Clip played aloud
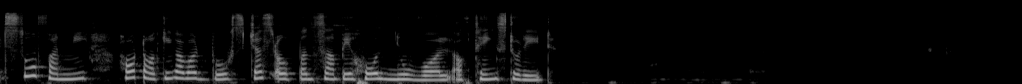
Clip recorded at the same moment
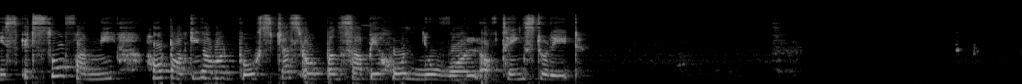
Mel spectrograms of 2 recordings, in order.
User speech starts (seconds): none

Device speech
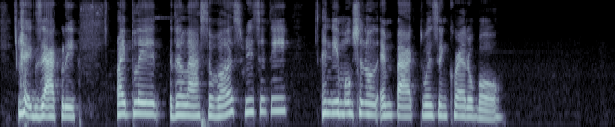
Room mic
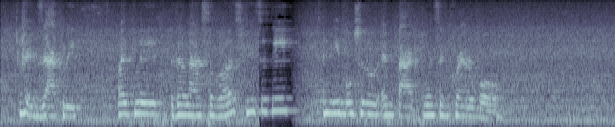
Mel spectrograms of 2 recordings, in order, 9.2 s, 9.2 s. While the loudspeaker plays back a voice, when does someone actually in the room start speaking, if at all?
none

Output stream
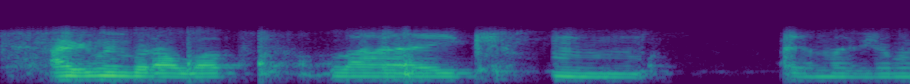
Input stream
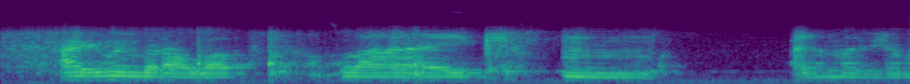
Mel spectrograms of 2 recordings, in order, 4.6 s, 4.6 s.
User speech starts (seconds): none

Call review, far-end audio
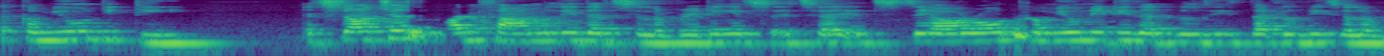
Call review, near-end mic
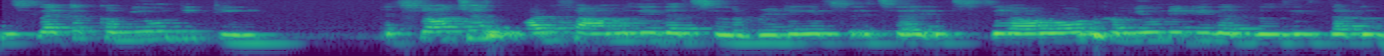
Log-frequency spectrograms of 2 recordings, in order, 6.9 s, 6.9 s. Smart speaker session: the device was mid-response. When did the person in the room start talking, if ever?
none

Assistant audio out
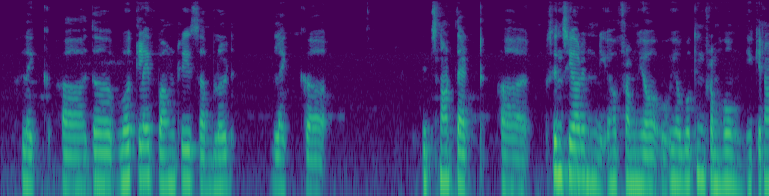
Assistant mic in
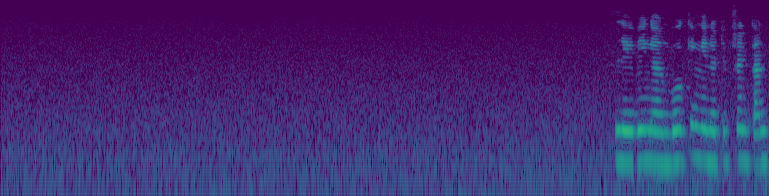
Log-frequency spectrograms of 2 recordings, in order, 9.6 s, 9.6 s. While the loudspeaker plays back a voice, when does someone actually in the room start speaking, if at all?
7.7 s

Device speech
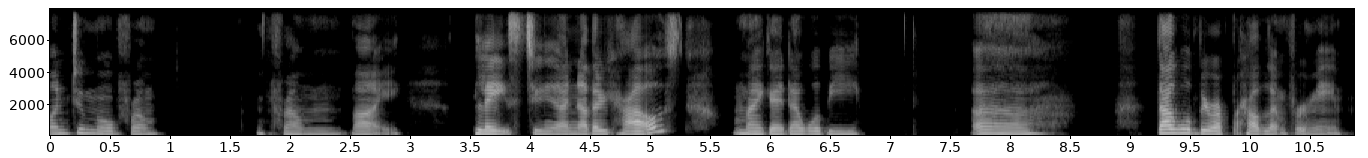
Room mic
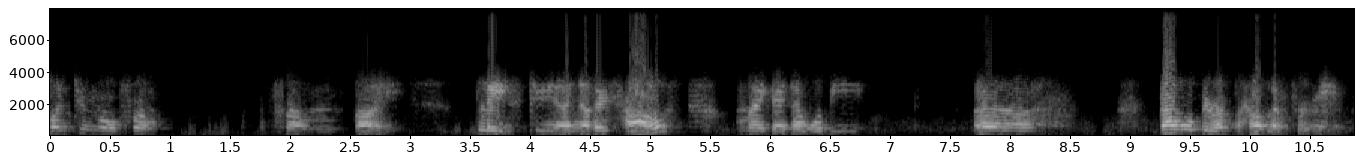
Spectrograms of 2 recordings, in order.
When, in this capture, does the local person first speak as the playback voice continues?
none

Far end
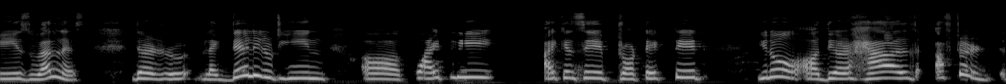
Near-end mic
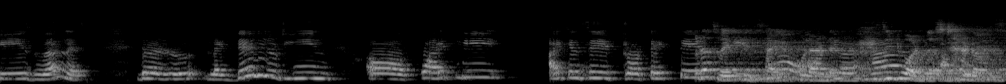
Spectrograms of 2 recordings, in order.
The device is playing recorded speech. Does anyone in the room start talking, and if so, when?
6.9 s

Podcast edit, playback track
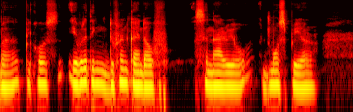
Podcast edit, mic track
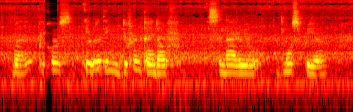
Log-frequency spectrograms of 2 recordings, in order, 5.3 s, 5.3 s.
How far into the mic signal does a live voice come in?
none

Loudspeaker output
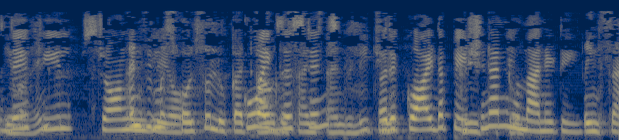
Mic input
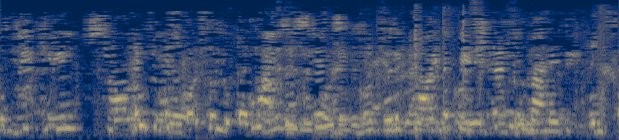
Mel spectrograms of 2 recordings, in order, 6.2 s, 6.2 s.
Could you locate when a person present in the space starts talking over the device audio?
2.6 s

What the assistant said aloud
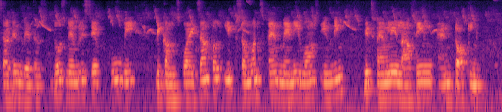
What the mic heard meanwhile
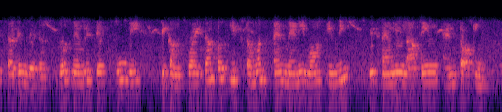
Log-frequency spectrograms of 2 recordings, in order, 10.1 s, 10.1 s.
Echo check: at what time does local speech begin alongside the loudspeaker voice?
none

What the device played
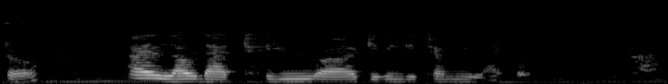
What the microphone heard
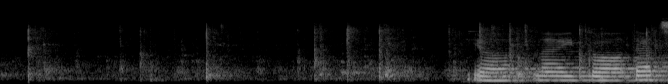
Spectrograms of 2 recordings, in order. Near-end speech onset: 4.7 s

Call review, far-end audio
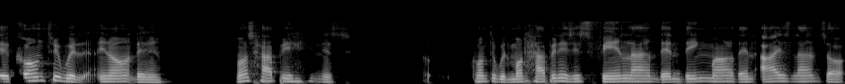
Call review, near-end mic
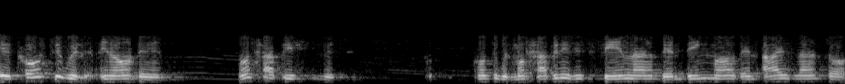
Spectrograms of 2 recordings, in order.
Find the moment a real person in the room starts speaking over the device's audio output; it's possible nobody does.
none

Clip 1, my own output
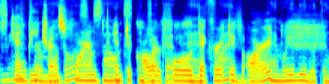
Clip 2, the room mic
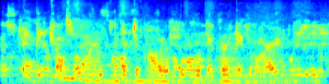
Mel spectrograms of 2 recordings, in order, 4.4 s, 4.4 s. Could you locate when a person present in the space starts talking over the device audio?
0.8 s

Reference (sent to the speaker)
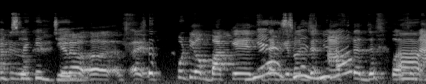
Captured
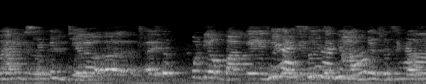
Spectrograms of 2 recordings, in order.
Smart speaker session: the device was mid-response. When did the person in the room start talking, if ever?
2.6 s

